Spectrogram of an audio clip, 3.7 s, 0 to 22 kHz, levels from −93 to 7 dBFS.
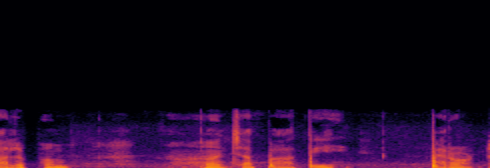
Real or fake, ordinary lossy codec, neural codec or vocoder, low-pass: real; none; none; none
